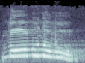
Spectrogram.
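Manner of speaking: high, pleading protest to God, pitch climbing; protesting nun. Retold or imitated. Nun from the book protesting to God, high and anguished. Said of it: "하나님께 막 따졌대요".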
